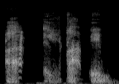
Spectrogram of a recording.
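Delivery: breathy whispered defeat; whispered line. Retold or imitated. Cohost plays a beaten character, whispering. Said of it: "Or like this".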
